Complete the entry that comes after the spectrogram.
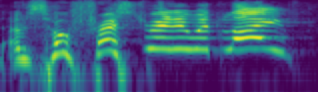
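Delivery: high, put-on whine about life; mock whiny complainer. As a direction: whimper it like a fed-up churchgoer.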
